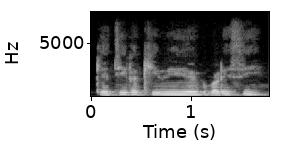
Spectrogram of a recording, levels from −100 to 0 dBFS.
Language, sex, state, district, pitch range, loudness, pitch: Hindi, male, Uttar Pradesh, Jalaun, 140-155 Hz, -18 LUFS, 145 Hz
